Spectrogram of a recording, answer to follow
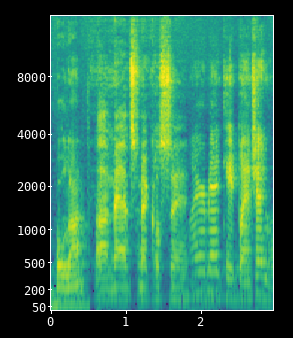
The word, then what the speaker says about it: Mads Mikkelsen: the biggest elephant in the room with having matt mickelson or max mckelson i could never i gotta research how to actually really pronounce this guy's uh name hold on uh mads mickelson iron man kate blanchett and ragnarok as i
